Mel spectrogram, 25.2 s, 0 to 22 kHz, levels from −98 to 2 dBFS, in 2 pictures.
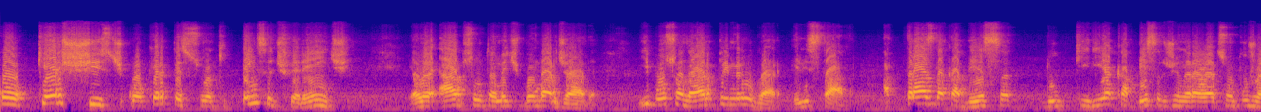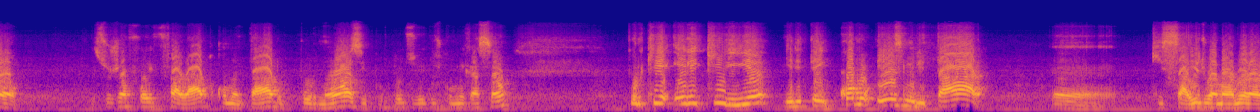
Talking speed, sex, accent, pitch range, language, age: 135 wpm, male, Brazilian, 125-190 Hz, Portuguese, 40-59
